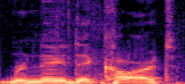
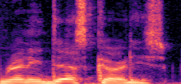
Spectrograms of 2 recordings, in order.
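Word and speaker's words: René Descartes: this rainy descartes fella he insisted on pronouncing his name renee descartes but since he's dead i don't really care what he thinks uh i'm going to call him renny desk cardis and desk cardis there's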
